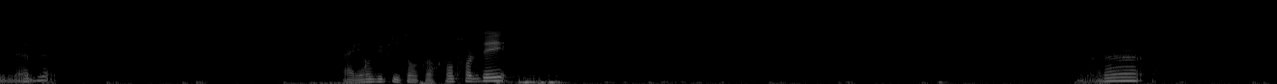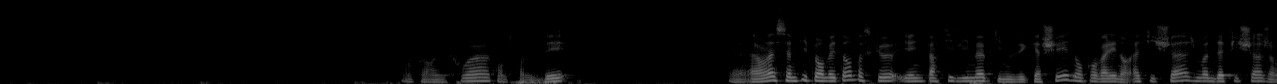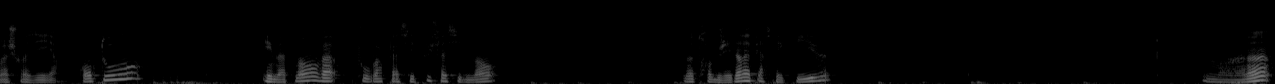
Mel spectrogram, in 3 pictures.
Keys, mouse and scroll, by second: 0.3 click, 1.9 click, 5.5 ctrl+d, 6.6-8.0 drag, 9.3-11.1 drag, 12.6-14.1 drag, 14.8-16.6 drag, 17.5 middle click, 18.2 ctrl+d, 24.0 click, 26.5 click, 27.2 click, 28.3-29.7 drag, 30.9-32.6 drag, 32.8 middle click, 34.4 click, 36.4-38.0 drag.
